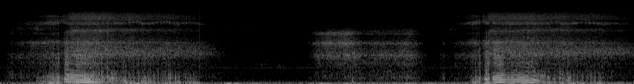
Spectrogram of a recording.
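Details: Real-time snoring during sleep: two long, loud, vibrating snores on breathing in, with a softer breath out between them.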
